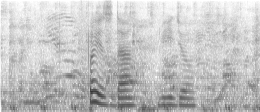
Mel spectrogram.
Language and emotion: Russian, sad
